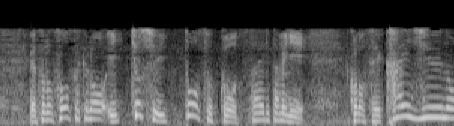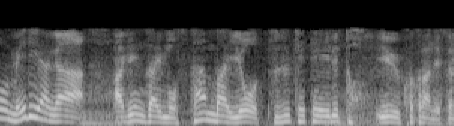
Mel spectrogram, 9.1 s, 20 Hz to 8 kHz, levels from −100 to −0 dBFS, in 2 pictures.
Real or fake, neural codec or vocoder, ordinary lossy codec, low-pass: real; none; AAC, 16 kbps; 7.2 kHz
